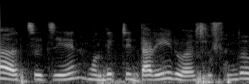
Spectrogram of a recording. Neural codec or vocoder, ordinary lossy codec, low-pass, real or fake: codec, 16 kHz, 2 kbps, X-Codec, WavLM features, trained on Multilingual LibriSpeech; none; 7.2 kHz; fake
